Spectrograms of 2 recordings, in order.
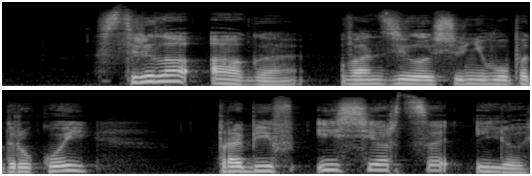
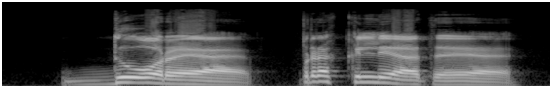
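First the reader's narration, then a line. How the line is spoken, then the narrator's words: Roaring. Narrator (Russian): взревел сир Джорах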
